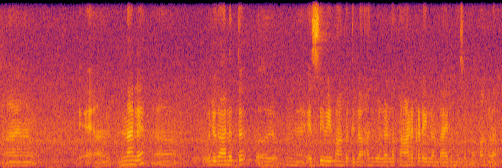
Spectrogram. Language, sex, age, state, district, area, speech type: Malayalam, female, 60+, Kerala, Kottayam, rural, spontaneous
